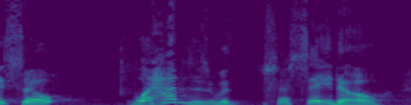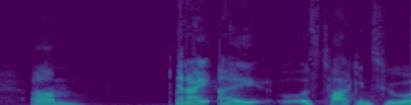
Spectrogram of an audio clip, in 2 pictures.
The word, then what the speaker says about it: Shiseido: How do you pronounce it? Somebody help me. Shiseido? Is that how you pronounce it? Thank you. I get a nod from a guy out here. Thank you very much. That's how you pronounce this. Shiseido.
